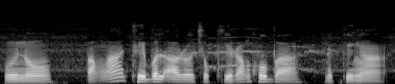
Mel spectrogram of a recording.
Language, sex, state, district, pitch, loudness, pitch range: Garo, male, Meghalaya, South Garo Hills, 110 Hz, -17 LUFS, 105-115 Hz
